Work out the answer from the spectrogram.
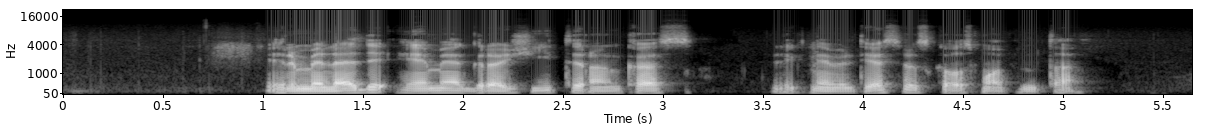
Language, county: Lithuanian, Kaunas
